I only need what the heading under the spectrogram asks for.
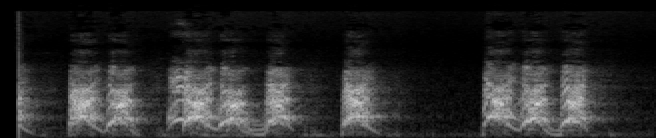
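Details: Dog barking in short clusters of two or three sharp, rasping barks, about ten barks over four seconds, separated by brief silent pauses.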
